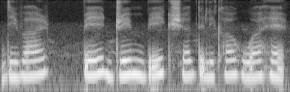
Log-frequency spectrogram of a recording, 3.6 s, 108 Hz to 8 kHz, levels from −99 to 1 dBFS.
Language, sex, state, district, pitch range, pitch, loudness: Hindi, female, Assam, Kamrup Metropolitan, 225-245 Hz, 235 Hz, -13 LUFS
